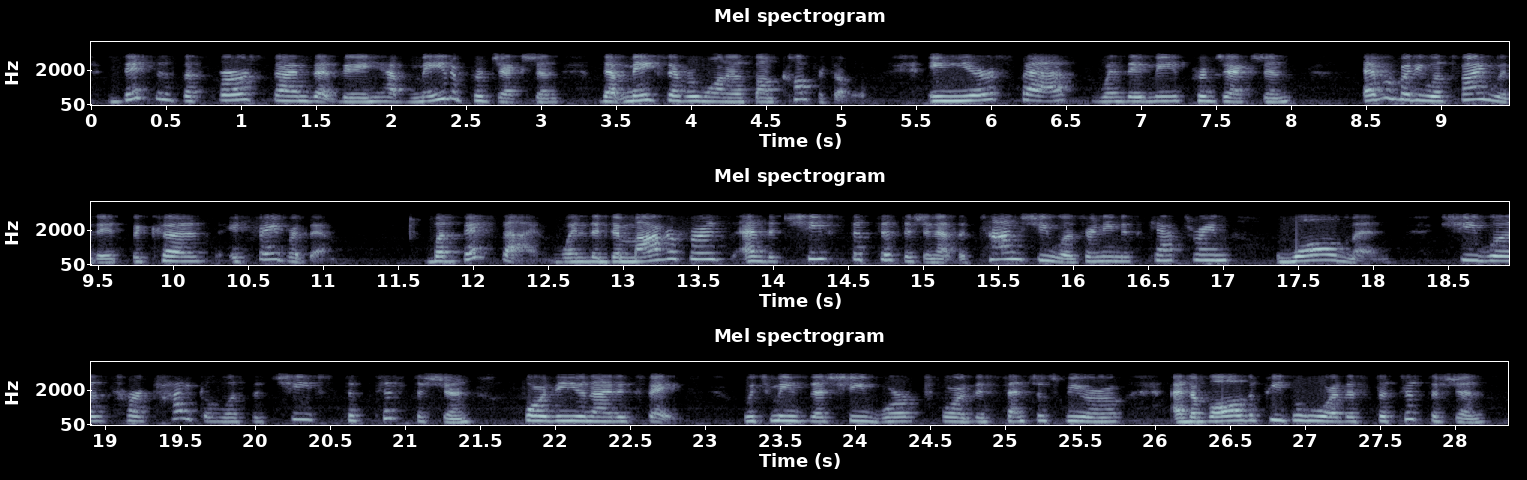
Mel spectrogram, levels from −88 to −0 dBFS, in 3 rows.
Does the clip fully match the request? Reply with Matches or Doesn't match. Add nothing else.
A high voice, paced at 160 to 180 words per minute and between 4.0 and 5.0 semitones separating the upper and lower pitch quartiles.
Matches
